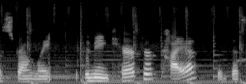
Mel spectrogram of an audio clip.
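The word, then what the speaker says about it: Kya: this book so strongly the main character of Kaya that's how you say her name is a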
